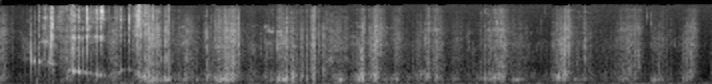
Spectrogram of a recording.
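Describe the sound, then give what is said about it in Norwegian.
Loud crunching of potato chips being chewed by several people, each with one chip, with repeated crisp bursts and crackles over several seconds and no talking. “Alle klar med et flak? Ja. Ok. Klar for deg, gå.”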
